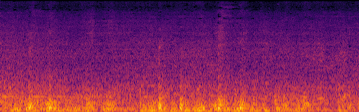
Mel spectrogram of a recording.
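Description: South Western Railway passenger train passing close by, its wheels clattering over the rail joints in an uneven run of low thumps over a steady rumble.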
